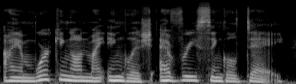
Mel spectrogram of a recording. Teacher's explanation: I did not say every word with the same strength. I stress the words working and day.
